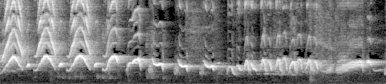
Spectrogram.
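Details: Tame Chinese hwamei in a cage opens with a series of arched, rising-and-falling whistled notes repeated about twice a second, then breaks into a fast, jumbled warbling trill that runs on steadily.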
